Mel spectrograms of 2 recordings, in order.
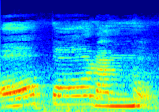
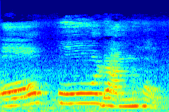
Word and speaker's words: অপরাহ্ন: এখানে যদি আমরা বলি অপরাহ্ন, কিন্তু আমরা উচ্চারণ কি করি, অপরাহ্ন, তাহলে ওকার হয়ে যাবে, তারপরে কি আছে,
